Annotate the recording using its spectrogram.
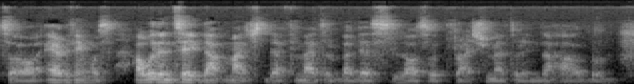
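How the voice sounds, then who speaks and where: A man is speaking. He has a non-native accent. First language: not English. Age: 30s. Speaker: YouTuber. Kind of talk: casual monologue. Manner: hesitant, many fillers.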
